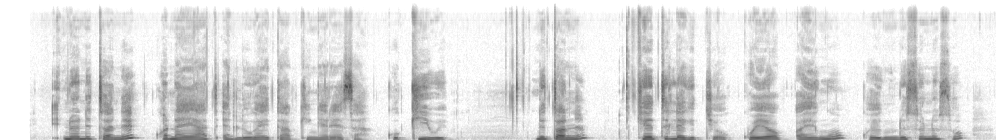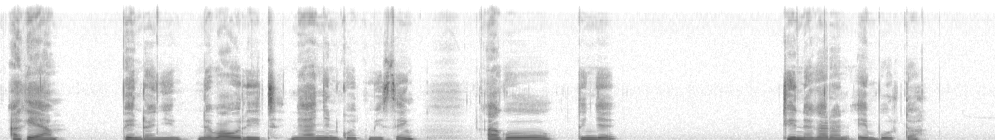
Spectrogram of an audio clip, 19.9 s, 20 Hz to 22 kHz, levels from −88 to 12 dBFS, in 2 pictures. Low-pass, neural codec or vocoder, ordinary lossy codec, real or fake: none; vocoder, 44.1 kHz, 128 mel bands every 256 samples, BigVGAN v2; none; fake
